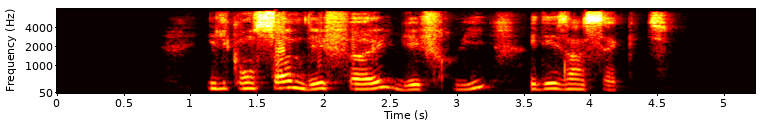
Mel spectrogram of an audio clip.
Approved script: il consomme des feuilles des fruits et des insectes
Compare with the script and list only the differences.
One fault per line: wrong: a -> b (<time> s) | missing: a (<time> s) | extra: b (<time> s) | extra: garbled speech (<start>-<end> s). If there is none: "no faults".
no faults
